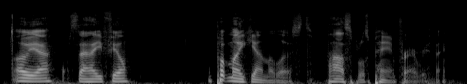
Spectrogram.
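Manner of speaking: as smug and self-satisfied as can be. Retelling a character's reply to a refusal: imitating a smug retort. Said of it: "about as smugly as she could have done it".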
